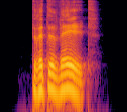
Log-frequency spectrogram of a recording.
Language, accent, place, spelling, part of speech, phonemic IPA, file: German, Germany, Berlin, Dritte Welt, proper noun, /ˈdʁɪtə vɛlt/, De-Dritte Welt.ogg
- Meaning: Third World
